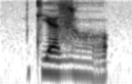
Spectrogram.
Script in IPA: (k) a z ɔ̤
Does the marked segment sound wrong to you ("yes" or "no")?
yes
